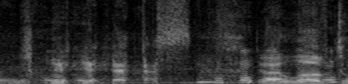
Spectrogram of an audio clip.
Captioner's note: laughs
